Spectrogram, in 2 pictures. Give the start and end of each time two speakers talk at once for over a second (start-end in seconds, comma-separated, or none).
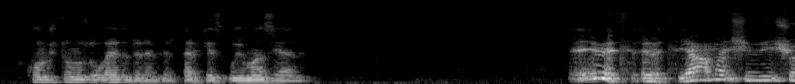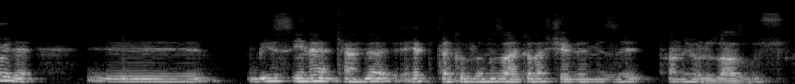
none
